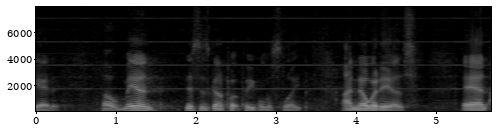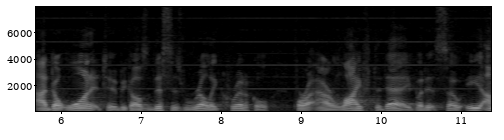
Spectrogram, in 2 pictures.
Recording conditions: large echoing room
